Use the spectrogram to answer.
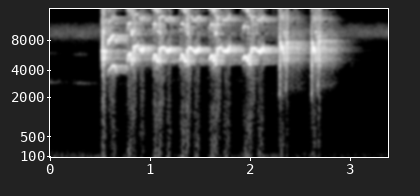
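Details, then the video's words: Orange-headed thrush song in the 'embun pagi' style, used to prompt a reluctant thrush to sing: a quick run of high, thin chirping notes repeated rapidly for about two seconds, ending in two sharper accented notes. "anis merah sulit gacor coba PUTAR suara burung ini | SUARA EMBUN PAGI"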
